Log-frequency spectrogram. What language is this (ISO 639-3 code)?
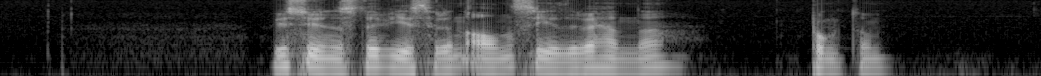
nor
